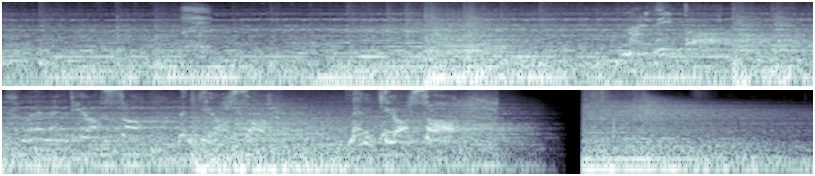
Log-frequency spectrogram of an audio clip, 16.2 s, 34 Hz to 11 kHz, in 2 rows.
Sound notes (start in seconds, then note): 1.7 gasps; 6.2 woman speaking Spanish; 13.9 eerie piano music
